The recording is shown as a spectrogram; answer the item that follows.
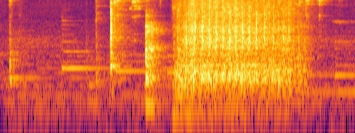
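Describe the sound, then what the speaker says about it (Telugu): A sewing machine stitches a long straight line, a few short clicks and thumps while it is set up, then a fast rapid rattle of stitching that runs steadily for about a second and a half, close and clear. "పెద్ద కుట్టు పెట్టుకుని జస్ట్ ఒక లైన్ ఇలా స్టిచ్ చేయండి"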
